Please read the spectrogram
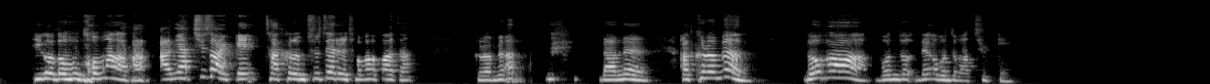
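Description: There are no technical faults to describe here.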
